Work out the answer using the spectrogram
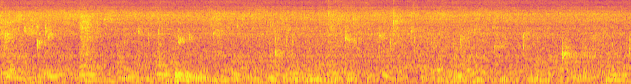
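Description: Cubed eggplant sizzling and crackling as it is dropped into hot seed oil in a frying pan: a steady sizzle with scattered sharp pops.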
